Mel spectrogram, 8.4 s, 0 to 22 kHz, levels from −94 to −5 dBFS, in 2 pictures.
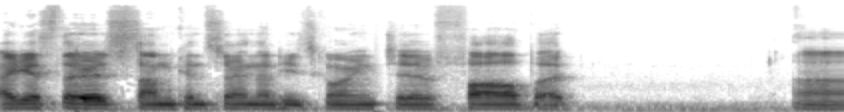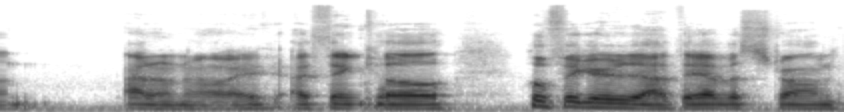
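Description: At 0.37 to 0.41 s there is short concealed packet loss. About 20 ms of the call never arrived. The receiver extended the last sound, leaving a brief smear. At 1.87 to 1.95 s, a burst of packet loss removes 60 ms. The last sound is held and faded, then the speech jumps ahead. At 4.17 to 4.27 s, another burst drops 80 ms, with the same fading hold. At 5.97 to 6.03 s, a second short concealed loss covers 40 ms and gives a quick wobble.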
